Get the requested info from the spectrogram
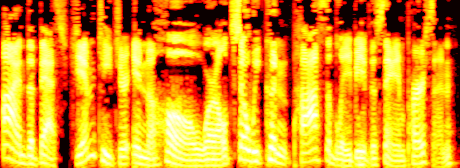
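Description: Gloating storybook villain, super slow n theatrical, sly, pitched up and swoopy. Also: male voice, very animated, sharp tone, breathy edge, dry recording, full character voice. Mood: smug, mocking. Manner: slow, drawn-out, theatrical delivery. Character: sly gloating villain, disguised as a gym teacher.

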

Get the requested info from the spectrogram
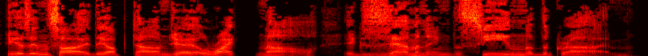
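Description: A man's voice: mid-range voice, sing-song, takes it slowly, slightly rough, no room sound, voice pushed up, full character voice. A man voicing a bossy, pompous policewoman in a storybook, with a grand, declamatory manner. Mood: grand, official.

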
